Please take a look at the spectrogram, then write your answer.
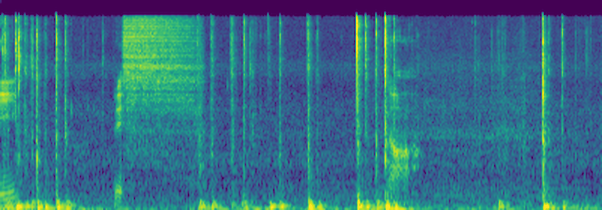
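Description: Typing Java code on a computer keyboard: bursts of quick, close key clicks with uneven rhythm, heard under a man's explanatory speech.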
